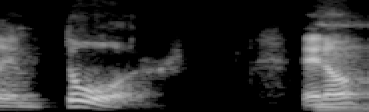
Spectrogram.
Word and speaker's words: Thor: way, a hypothetical language, Proto-Germanic follows the more Germanic pronunciation of the TH, which is halfway between a T and a D, which is why the Germans don't call him Thor, they call him Thor.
